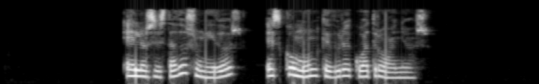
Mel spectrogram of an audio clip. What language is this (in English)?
Spanish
